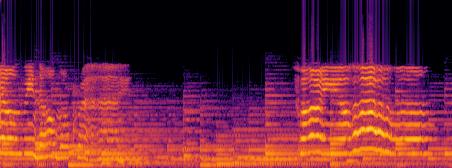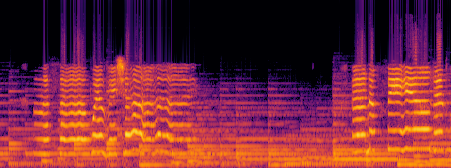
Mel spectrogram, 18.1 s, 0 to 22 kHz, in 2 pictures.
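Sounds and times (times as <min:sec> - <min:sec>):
woman singing a ballad: 0:00.0 - 0:02.8, 0:05.9 - 0:08.7, 0:09.6 - 0:13.1, 0:16.0 - 0:18.0
piano: 0:00.0 - 0:18.0.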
